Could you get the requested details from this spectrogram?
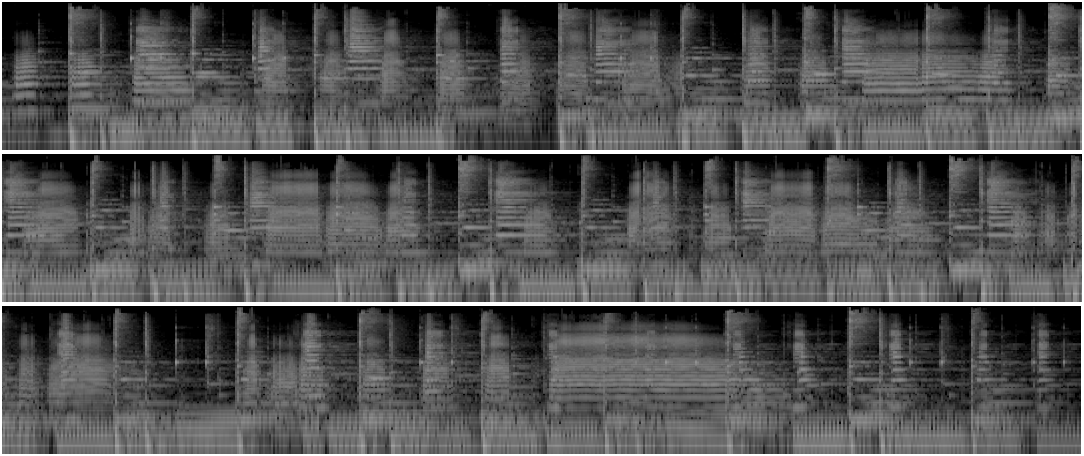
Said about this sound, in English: I think this is a good time to take that music break, uh, listen to some more, come back, and we'll talk about the gameplay in The Secret of Monkey Island.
